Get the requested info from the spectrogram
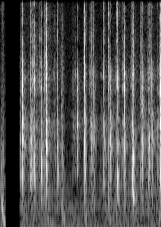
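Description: Keyboard typing clicks: a rapid, even run of light clicks, about eight a second, starting a moment in.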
